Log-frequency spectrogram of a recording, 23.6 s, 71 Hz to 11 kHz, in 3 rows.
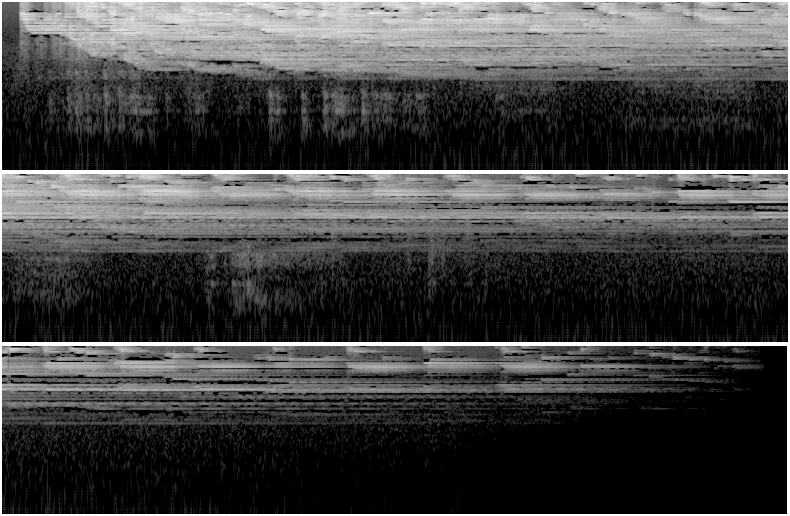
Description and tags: Bar chimes 02
Orchestral bar chimes sample, made with a Sony Minidisc
Bar, chimes, orchestra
